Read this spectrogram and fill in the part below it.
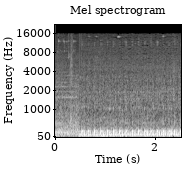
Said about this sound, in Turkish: Aydın motosikletiyle yol alıyor.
